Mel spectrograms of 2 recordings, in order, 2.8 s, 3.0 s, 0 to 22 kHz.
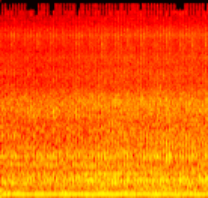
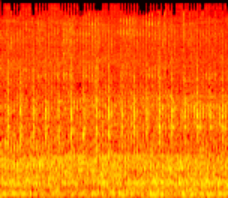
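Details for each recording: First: Toyota 1KZ-TE diesel after repair of a knocking piston with a scored cylinder liner, now slightly warm: steady even idle clatter and low hum, no knock heard. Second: Toyota 1KZ-TE diesel idling: steady, hollow tuk-tuk knock about three a second; on teardown the piston rocks loosely in a scored liner; piston slap.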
